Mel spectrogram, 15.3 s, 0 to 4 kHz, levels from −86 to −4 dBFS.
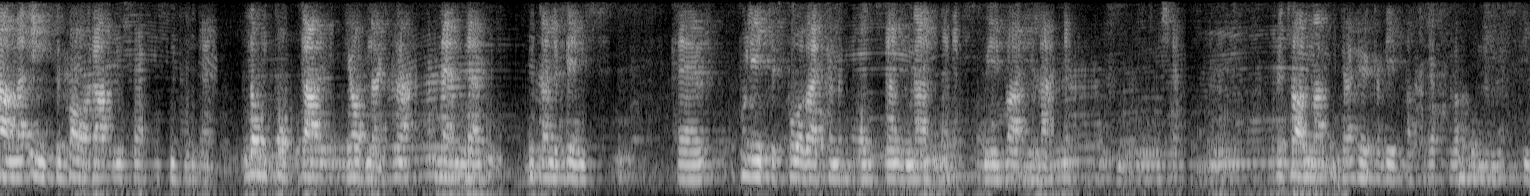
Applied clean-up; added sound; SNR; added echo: neural separator model SepFormer DNS4.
